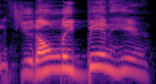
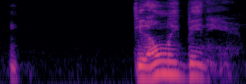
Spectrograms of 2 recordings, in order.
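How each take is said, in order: First: Tearful loud plea. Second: Mournful plea. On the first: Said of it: "She was crying". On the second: Mary's plea, slow and different. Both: Acted.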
